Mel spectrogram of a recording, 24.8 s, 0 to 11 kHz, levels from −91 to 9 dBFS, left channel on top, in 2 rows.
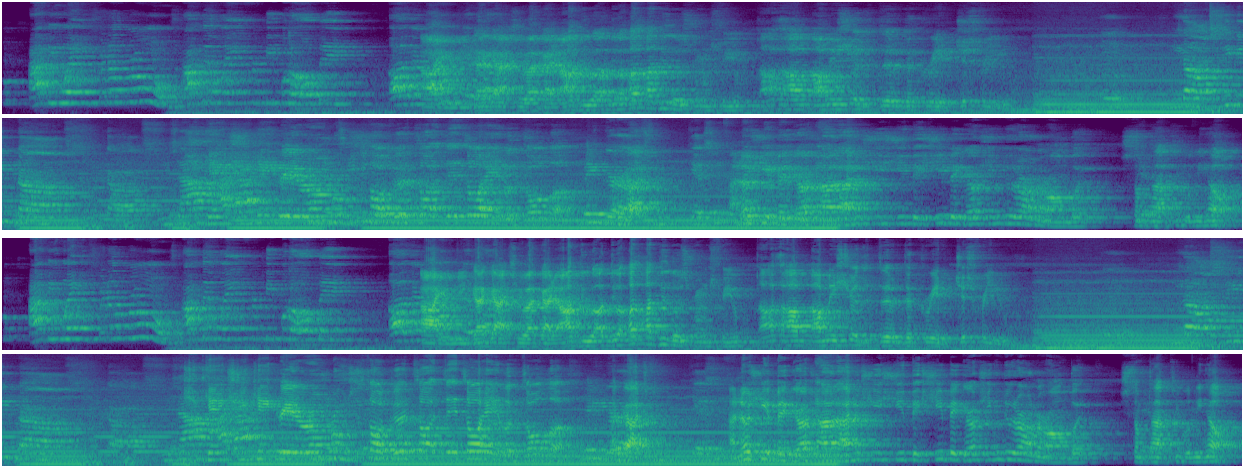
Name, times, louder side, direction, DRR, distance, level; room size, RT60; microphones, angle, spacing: voice 1, 0.3-3.4 3.9-4.9 14.1-15.3, equal, 25° right, -3 dB, 0.8 m, -28 dB
sound 1, 1.6-11.0, equal, 30° left, 1.3 m, -43 dB
voice 2, 4.2-10.1 14.2-18.1 18.6-19.0 19.7-23.2 23.6-24.6, right 3 dB, 50° right, 2 dB, 0.4 m, -23 dB
sound 2, 10.3-20.7, right 1 dB, 10° left, 0.8 m, -29 dB
voice 3, 11.0-11.3 11.6-14.4 15.4-16.7 18.1-19.9 23.7-24.0, left 1 dB, 60° left, -2 dB, 0.8 m, -28 dB
2.8 x 2.7 x 4.4 m, 1.2 s
head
